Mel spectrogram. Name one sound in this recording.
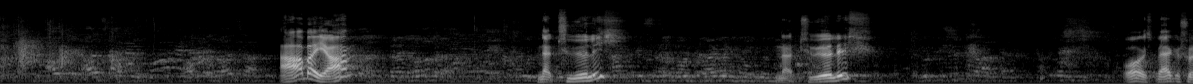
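A middle-aged man speaks forcefully into a microphone in a large hall, raising his voice in loud bursts.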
